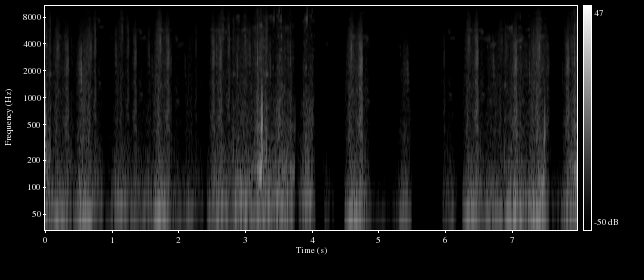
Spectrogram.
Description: FX Ambient; Drums & Drones

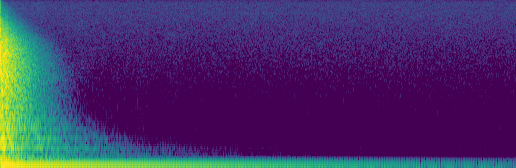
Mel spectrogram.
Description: Toms, Drums; Bob Clearmountain Drums I

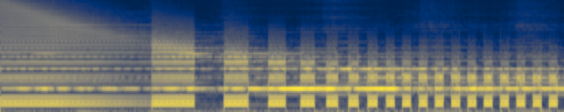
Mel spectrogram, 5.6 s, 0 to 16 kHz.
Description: PAD, 170 BPM, Drum & Bass; Ueberschall; Drum & Bass Flash Trackz

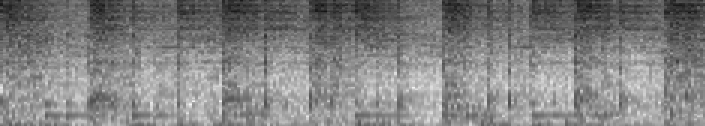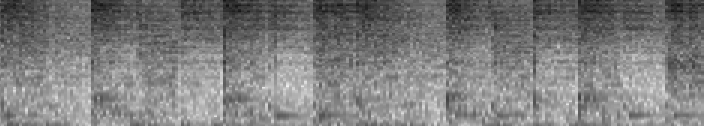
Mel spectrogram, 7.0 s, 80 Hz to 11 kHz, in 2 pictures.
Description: Vegas Full Alt (W Hornz)-G, 136; Zero-G Kocktail Kollection; Construction Kitz (Lounge); Vegas Time 136

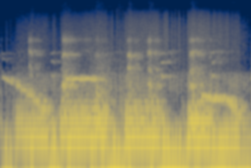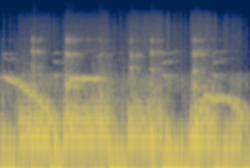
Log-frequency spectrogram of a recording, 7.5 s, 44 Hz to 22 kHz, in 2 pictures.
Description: C3, Synth Line; NiceBeats

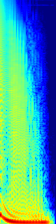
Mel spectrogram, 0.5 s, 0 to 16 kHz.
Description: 909 Grime Layer C#1, Kicks; Drums; Mbase 11 Kicks

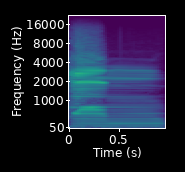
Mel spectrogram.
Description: tuners

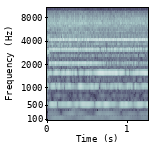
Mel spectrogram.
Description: organ, elixia organ; Best Service ProSamples vol.10; House; AKAI

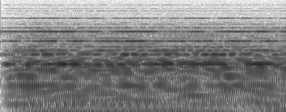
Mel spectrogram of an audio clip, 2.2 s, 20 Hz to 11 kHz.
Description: PED, Pipe Organ; E-MU Producer Series Vol. 2 – More Studio Essentials; Keyboards

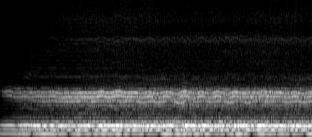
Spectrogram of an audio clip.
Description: HAL AAH, Nuns Aahhh

